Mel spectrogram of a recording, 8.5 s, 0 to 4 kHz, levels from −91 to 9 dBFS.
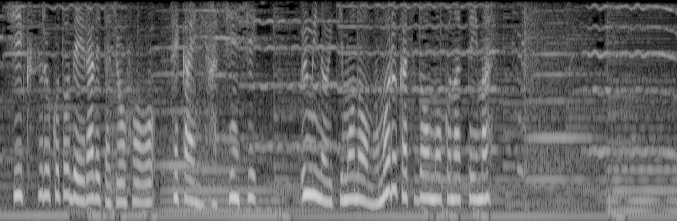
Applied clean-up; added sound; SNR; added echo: none; Bowed string instrument; 17 dB; none.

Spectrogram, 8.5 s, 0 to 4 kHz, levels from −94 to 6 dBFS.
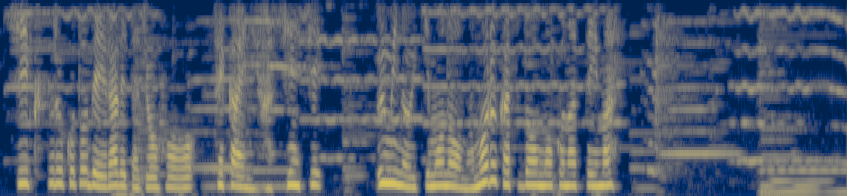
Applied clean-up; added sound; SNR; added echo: classical method Wiener filter.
